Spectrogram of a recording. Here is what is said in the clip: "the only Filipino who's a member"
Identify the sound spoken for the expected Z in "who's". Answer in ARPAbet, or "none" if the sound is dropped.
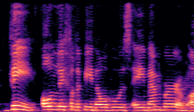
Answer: Z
